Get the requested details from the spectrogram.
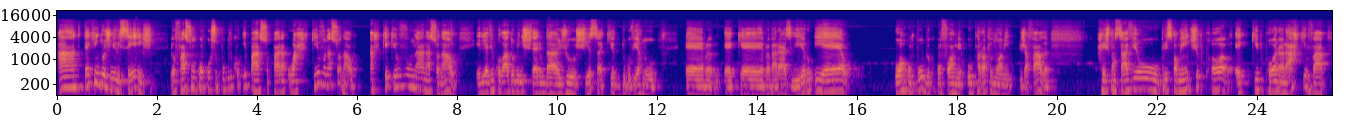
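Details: Stuttering, now mild after speech therapy, in a 34-year-old Brazilian Portuguese-speaking man, speaking spontaneously.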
